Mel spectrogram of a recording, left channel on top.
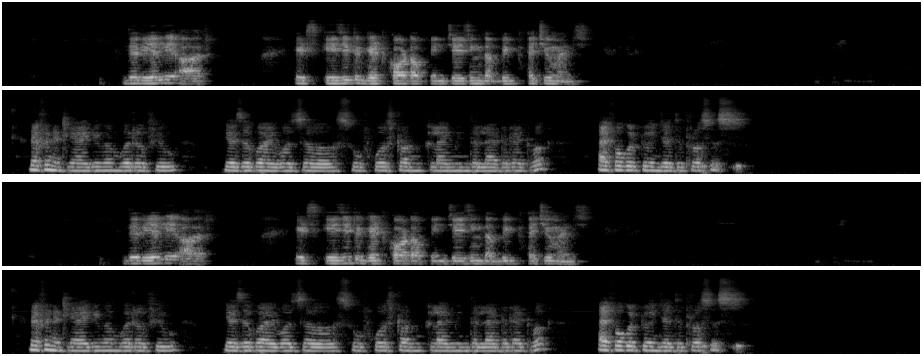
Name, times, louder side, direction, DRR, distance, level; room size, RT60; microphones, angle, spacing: voice 1, 1.2-2.1 2.6-5.8, left 1 dB, 45° left, 0 dB, 0.7 m, -26 dB
voice 2, 9.5-10.9 11.4-14.6 15.1-16.6, equal, 5° left, -3 dB, 0.5 m, -26 dB
2.5 x 2.0 x 2.4 m, 0.23 s
head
